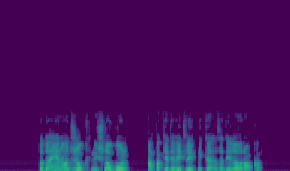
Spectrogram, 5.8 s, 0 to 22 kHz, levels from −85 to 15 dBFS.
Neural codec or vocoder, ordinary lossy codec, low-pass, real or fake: none; none; none; real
